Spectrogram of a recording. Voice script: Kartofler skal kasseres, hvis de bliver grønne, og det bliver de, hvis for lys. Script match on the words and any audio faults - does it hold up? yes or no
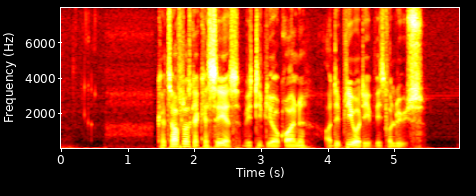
yes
